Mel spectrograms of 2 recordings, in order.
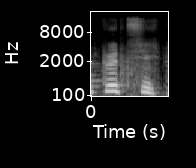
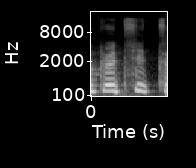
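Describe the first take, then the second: First: "petit" ending on the i sound; final t silent. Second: "petite" with the closing t pronounced; final t sounded. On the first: Teacher shows the word without E, silent t in "petit". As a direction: drop the last t of "petit". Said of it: "sinon, ça ferait petit". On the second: Teacher confirms the feminine form, sounded t in "petite". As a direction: finish "petite" on an audible t. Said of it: "c'est bien petite E". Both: Shown as a demonstration.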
